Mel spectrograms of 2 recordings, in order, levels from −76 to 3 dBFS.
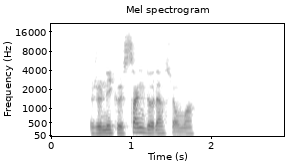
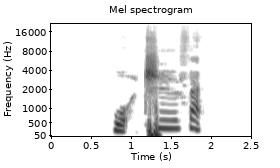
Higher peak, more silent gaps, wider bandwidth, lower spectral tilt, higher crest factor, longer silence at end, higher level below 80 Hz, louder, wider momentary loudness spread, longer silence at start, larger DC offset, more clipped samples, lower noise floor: second, -22 dBFS vs -2 dBFS; neither; second, 13.5 kHz vs over 20 kHz; about the same, -4.5 dB/octave vs -4 dB/octave; about the same, 22 dB vs 22 dB; first, 1.15 s vs 0.65 s; second, -84 dBFS vs -30 dBFS; second, -41 LUFS vs -20 LUFS; first, 11 LU vs 8 LU; second, 0.5 s vs 0.8 s; neither; neither; about the same, under -90 dBFS vs -89 dBFS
